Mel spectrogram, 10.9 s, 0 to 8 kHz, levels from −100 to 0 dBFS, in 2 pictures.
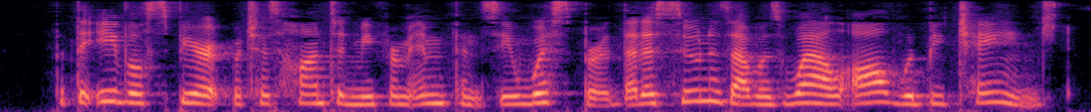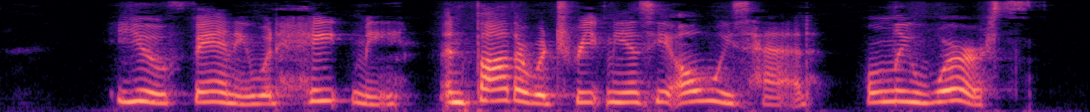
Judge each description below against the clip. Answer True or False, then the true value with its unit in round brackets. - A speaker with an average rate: False (210 wpm)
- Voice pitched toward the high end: True (245 Hz)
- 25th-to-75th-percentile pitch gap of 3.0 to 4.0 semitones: True (3.5 semitones)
